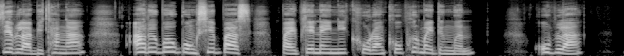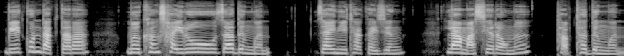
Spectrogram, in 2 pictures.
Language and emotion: Bodo, sad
